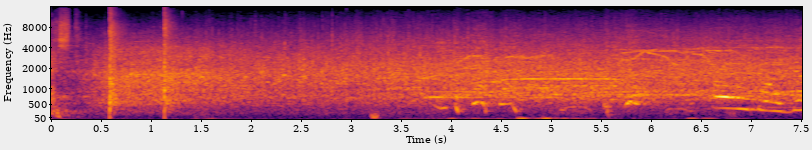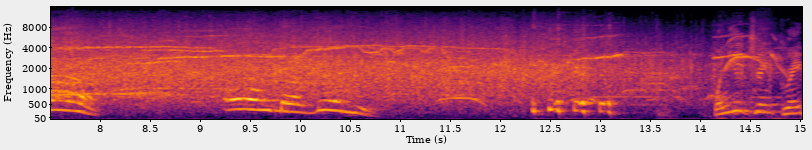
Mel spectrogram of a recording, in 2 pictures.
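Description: A crowd applauds, heard through a speaker.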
